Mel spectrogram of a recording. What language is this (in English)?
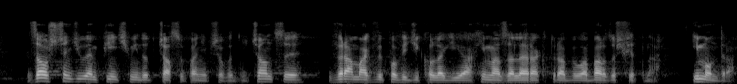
Polish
